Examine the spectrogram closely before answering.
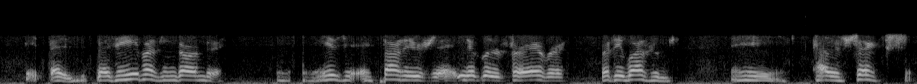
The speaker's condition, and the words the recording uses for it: Stroke. She has a little bit of a speech impediment, but I'm sure you'll be able to handle what she's saying, and you can clarify any words, or I'll clarify as she speaks.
